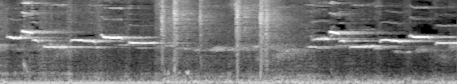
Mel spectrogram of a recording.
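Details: White-rumped shama in a masteran training recording with rich fill, shots and rolls of small birds: clear whistled notes sliding downward in short phrases, interrupted by a cluster of sharp, harsh broadband bursts midway, then more falling whistles.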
